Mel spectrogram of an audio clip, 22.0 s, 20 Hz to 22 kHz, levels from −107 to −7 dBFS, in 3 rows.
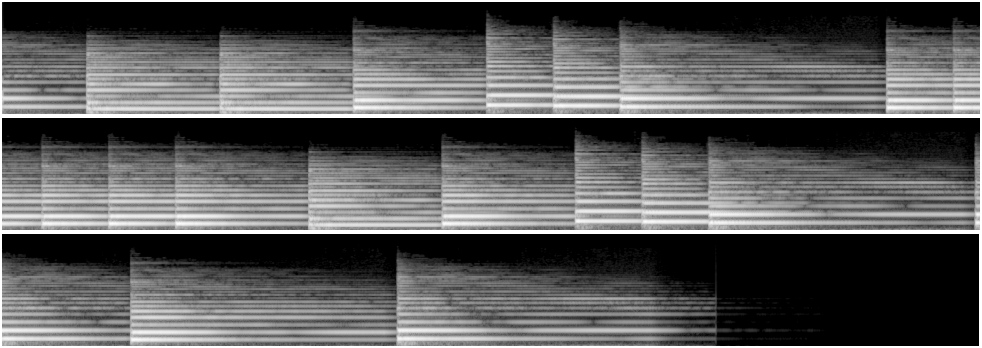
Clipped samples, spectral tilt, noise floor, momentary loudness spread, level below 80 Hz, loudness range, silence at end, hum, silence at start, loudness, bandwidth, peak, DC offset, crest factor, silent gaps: under 0.1%; -7 dB/octave; under -90 dBFS; 19 LU; -56 dBFS; 7 LU; 2.35 s; none; 0 s; -16 LUFS; 7.2 kHz; -2 dBFS; under 0.1%; 16 dB; none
